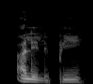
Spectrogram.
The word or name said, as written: alì lwpiñ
